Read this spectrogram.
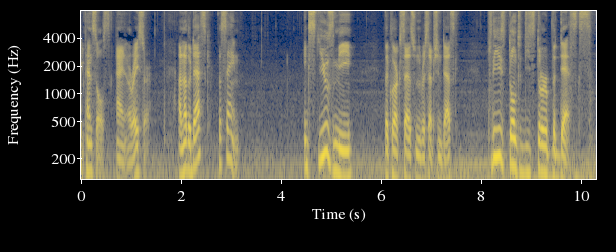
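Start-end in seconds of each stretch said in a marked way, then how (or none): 4.4-5.4 slow, stretched fake Russian accent; faux Russian accent. Clerk calling from reception desk, slow faux Russian accent. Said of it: "a, faux Russian accent". 8.1-10.2 slow, stretched fake Russian accent; faux Russian accent. Clerk calling from reception desk, slow faux Russian accent. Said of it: "a, faux Russian accent".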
